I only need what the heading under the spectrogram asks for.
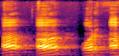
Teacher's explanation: कंठ से अ और अः जो विसर्ग आपका है इनका उच्चारण जो होता है वो कंठ से किया जाता है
